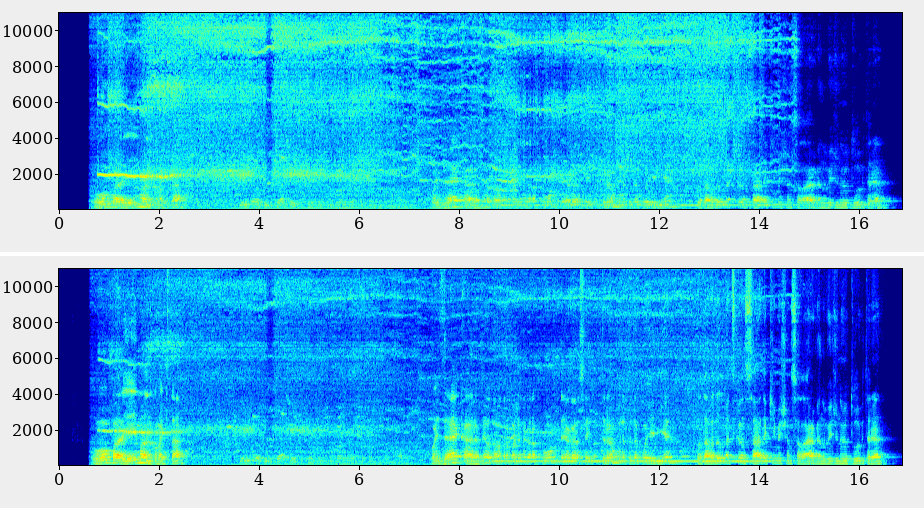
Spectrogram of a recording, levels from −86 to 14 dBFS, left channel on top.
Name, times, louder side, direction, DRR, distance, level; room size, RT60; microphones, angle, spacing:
sound 1, 0.6-13.1, left 2 dB, 55° left, 1.2 m, -40 dB
voice 1, 0.7-2.6 7.4-12.4 12.8-16.5, right 4 dB, 65° right, 0.3 m, -29 dB
sound 2, 0.8-14.8, left 8 dB, 80° left, 0.4 m, -33 dB
voice 2, 3.6-7.0, equal, 15° left, 0.3 m, -42 dB
sound 3, 7.5-14.3, right 8 dB, 80° right, 0.8 m, -38 dB
3.0 x 2.5 x 3.7 m
head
